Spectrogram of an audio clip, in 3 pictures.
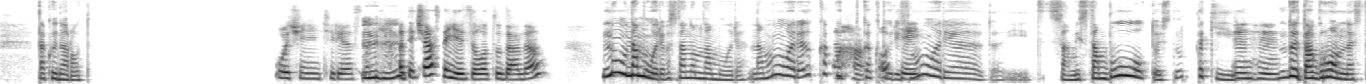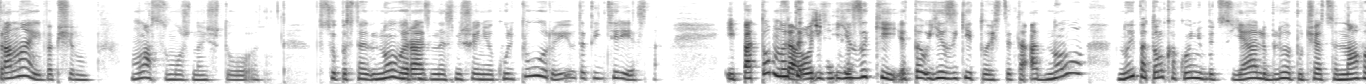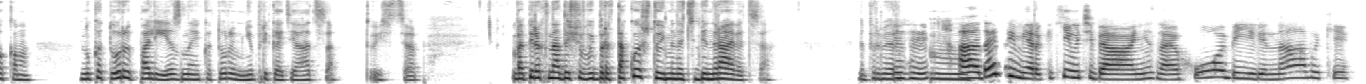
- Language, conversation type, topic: Russian, podcast, Что помогает тебе не бросать новое занятие через неделю?
- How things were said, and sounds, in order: unintelligible speech; tapping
